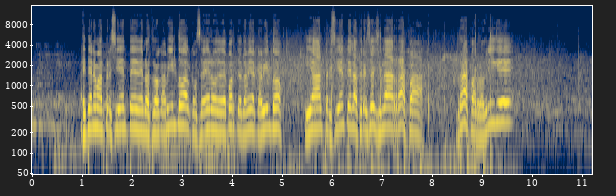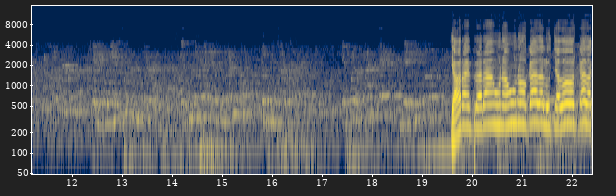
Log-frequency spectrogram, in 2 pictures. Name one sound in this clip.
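A man speaks loudly over a loudspeaker in a large echoing hall.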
